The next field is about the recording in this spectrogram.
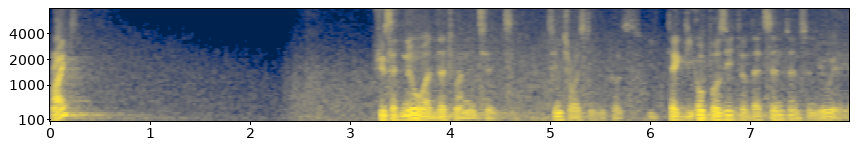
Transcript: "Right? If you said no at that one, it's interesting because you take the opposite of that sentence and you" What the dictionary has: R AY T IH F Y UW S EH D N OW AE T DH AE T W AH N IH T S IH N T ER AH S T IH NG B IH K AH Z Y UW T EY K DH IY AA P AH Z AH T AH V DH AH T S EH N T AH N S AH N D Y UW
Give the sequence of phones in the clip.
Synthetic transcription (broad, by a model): R AY T IH F Y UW S EH D N OW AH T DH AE T W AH N IH T S IH N T ER AH S T IH NG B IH K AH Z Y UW T EY K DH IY AA P AH Z AH T AH V DH AH T S EH N T AH N S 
